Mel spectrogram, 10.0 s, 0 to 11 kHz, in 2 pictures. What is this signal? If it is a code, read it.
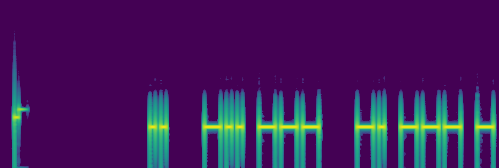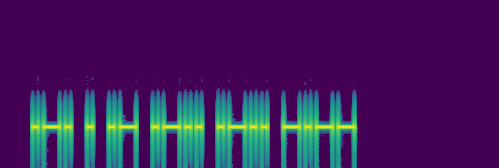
Morse code, heard as a keyed tone, about 22 wpm, 700 Hz. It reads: I DO NOT REALLY
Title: Sets of 4 Words 22wpm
